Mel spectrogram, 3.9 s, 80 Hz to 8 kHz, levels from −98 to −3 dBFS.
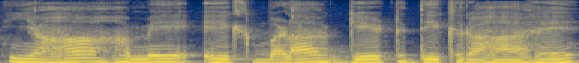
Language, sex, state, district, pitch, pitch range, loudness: Hindi, male, Madhya Pradesh, Dhar, 140 Hz, 130-150 Hz, -13 LUFS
